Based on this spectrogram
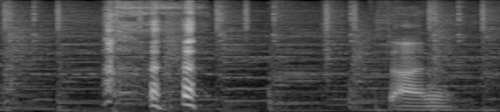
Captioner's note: laughs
